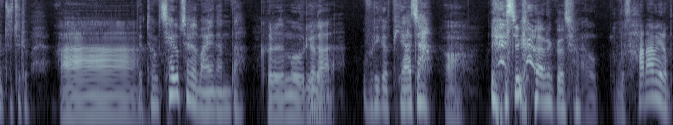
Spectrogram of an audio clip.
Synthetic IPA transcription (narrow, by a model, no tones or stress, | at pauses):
mɯɭtutɯɾbajoaetʰjʌŋt͡ɕʰeɡɯp̚t͡ɕʰaɡmaɲinɦandakɯɾemonuɾiɡa̰ | uɾiɡapiɦad͡ʑa | iɾɕ͈ʰiɡɯɦanɯnɡʌd͡ʑomosʰaɾamiɾam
